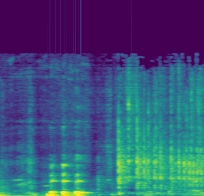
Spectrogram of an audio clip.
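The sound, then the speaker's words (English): Dice being rolled: a few sharp clacks, then a steady rattling clatter as they tumble across a hard surface for about a second. “You haven't rolled those dice yet.”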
